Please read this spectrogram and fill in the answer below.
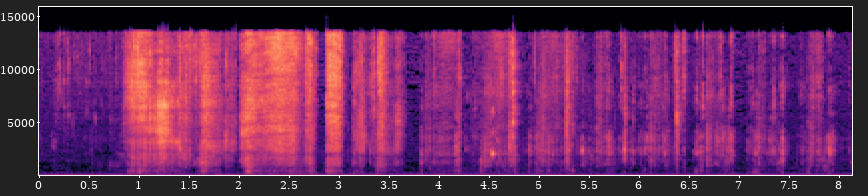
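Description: Close-miked crunchy chewing of deep-fried Korean twigim wrapped in kimchi, loudest in the first few seconds, then softer chews and mouth clicks.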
